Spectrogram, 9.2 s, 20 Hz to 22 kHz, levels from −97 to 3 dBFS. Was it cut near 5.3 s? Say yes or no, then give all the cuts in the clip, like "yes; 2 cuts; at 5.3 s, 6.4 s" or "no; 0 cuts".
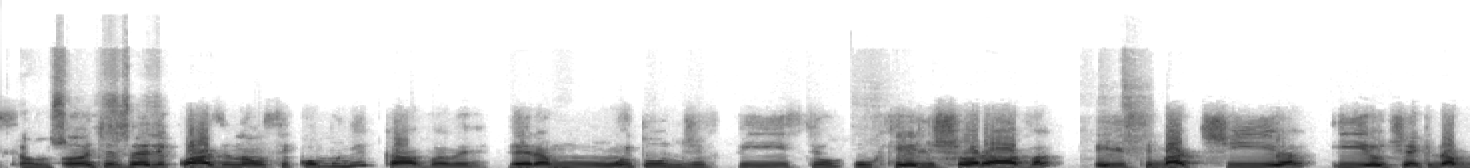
yes; 4 cuts; at 3.1 s, 5.3 s, 6.7 s, 8.3 s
